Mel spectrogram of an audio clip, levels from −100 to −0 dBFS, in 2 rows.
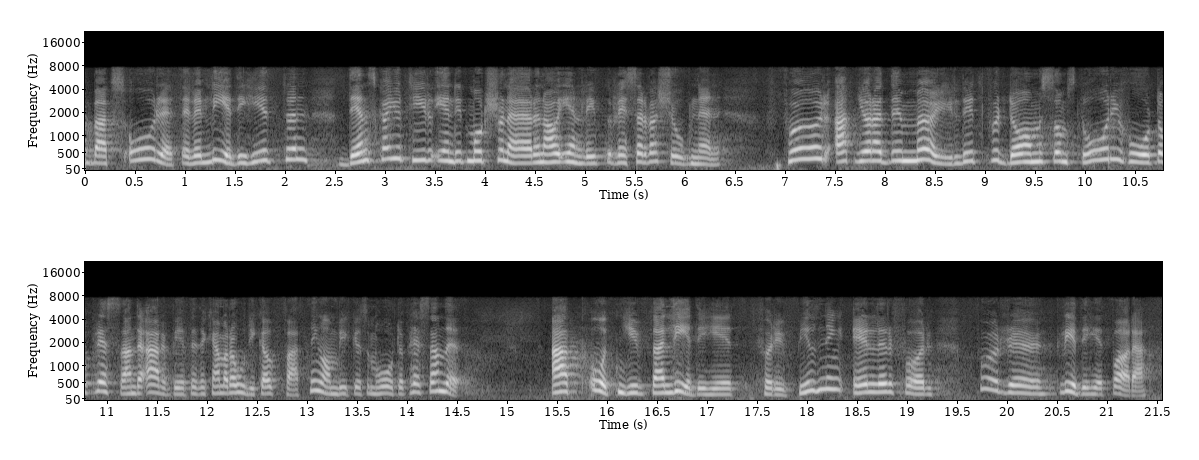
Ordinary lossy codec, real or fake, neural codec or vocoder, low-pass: none; fake; codec, 16 kHz, 1 kbps, X-Codec, WavLM features, trained on Multilingual LibriSpeech; none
